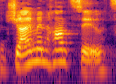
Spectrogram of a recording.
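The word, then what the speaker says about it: Djimon Hounsou: Jimon Hansu. – Jimon Hansu. It's pronounced Jimon Hansu, says the internet.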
